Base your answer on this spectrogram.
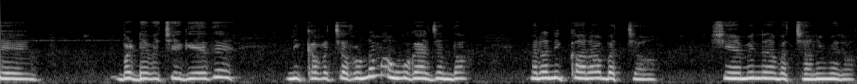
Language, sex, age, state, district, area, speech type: Dogri, female, 30-45, Jammu and Kashmir, Jammu, urban, spontaneous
